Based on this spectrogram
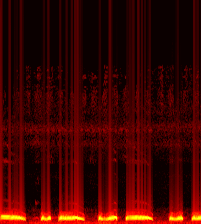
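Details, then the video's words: Spotted dove decoy cooing on the ground to provoke wild doves into fighting; loud, hollow coos in a fast, near-continuous run of short and drawn-out notes, some with a downward slur, with almost no gaps. "Tiếng Chim Cu Gáy mồi đất gáy kích bổi"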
